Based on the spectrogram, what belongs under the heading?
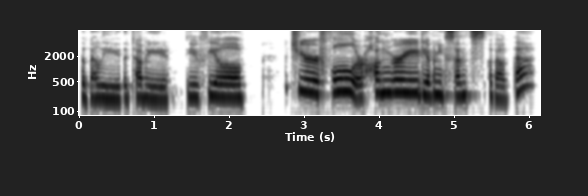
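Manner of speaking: guided body scan. Acted. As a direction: guide them gently through the body, leaving room to feel. Continues the body scan meditation.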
